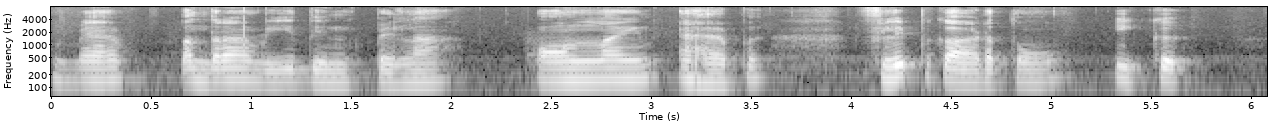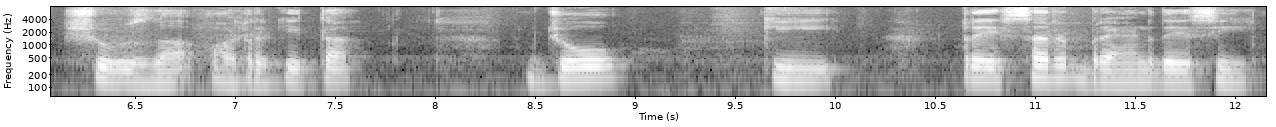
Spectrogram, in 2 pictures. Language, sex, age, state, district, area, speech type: Punjabi, male, 30-45, Punjab, Amritsar, urban, spontaneous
